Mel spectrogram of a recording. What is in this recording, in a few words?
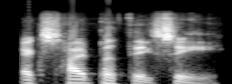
"ex hypothesi", American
